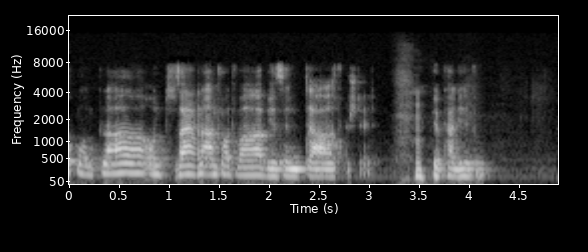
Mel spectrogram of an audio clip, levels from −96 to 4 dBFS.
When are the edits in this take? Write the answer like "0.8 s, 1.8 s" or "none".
1.1 s, 2.6 s, 3.7 s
